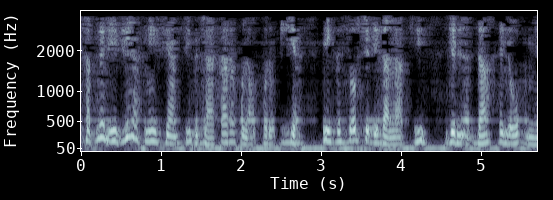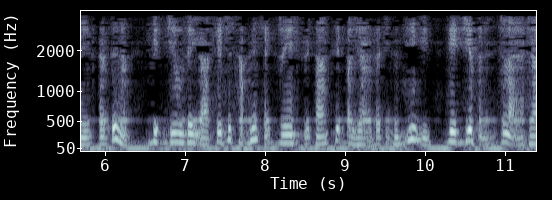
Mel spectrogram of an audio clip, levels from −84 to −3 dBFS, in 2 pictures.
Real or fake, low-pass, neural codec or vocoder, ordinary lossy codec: fake; 3.6 kHz; codec, 24 kHz, 1 kbps, SNAC; MP3, 16 kbps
